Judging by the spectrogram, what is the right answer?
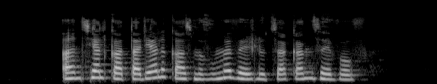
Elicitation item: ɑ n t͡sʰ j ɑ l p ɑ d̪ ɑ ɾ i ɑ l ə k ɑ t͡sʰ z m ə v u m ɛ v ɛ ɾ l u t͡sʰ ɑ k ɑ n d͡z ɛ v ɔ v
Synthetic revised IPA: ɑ n t͡sʰ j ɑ l k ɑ t̪ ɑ ɾ j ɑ l ə k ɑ z m ə v u m ɛ v ɛ ɾ l u t͡s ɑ k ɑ n d͡z ɛ v ɔ v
